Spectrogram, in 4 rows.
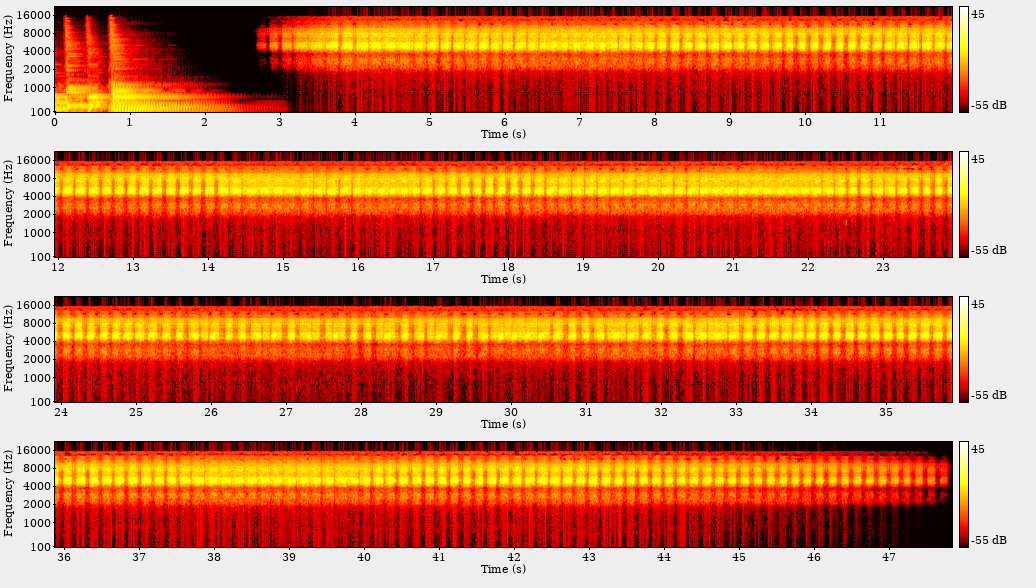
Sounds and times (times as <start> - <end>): Cricket: 2.8 - 47.8.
